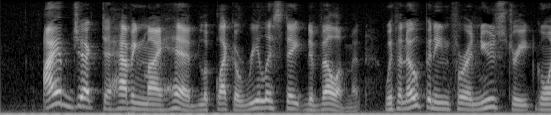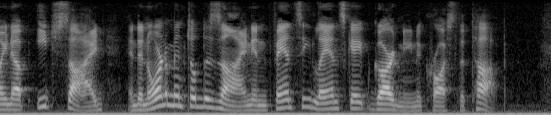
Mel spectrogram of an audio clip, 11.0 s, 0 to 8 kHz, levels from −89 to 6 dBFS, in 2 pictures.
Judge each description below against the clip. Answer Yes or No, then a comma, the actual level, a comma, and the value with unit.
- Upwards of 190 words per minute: No, average, 185 wpm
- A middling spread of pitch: No, wide, 5.7 semitones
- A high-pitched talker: No, medium, 155 Hz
